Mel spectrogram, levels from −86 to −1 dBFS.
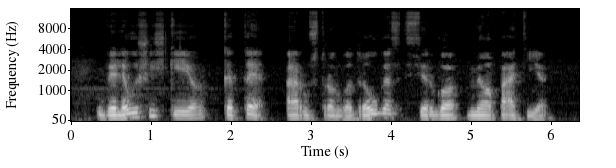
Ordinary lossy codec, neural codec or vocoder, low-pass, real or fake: AAC, 48 kbps; none; 14.4 kHz; real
